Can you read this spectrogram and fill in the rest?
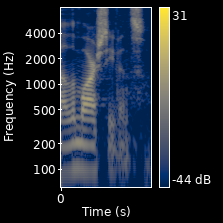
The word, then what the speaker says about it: Lamar Stevens: Um, Lavar Stevens. I think I think that's who it was. Uh, Lamar Stevens. Oh my gosh, I've said his name wrong 500 times.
